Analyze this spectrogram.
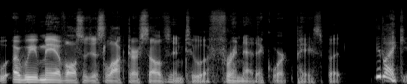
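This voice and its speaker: A man at a fairly quick pace, with a dry, close sound and no echo. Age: 30s. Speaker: podcast host and former political organizer. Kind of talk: casual chat. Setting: video call. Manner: animated.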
